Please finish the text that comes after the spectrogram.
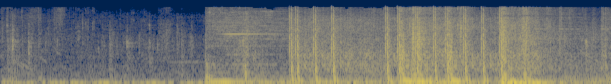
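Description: Rapid bursts of gunfire from the video game Gene Shift Auto, dense overlapping shots and booms starting after a quiet second and growing louder and more frantic toward the end.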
